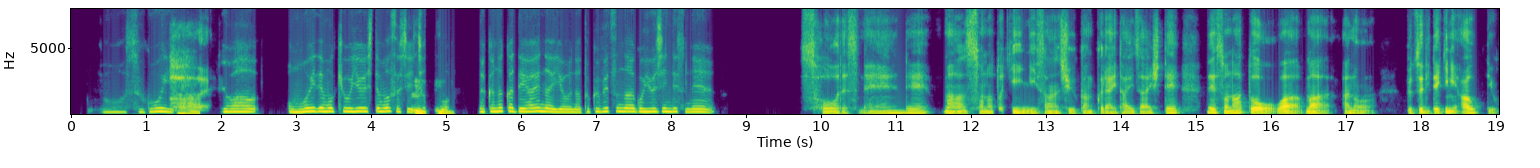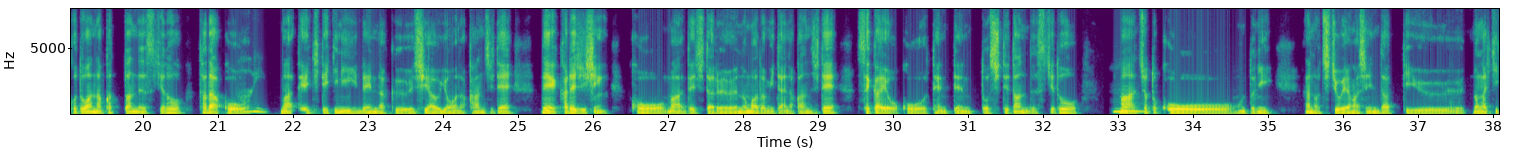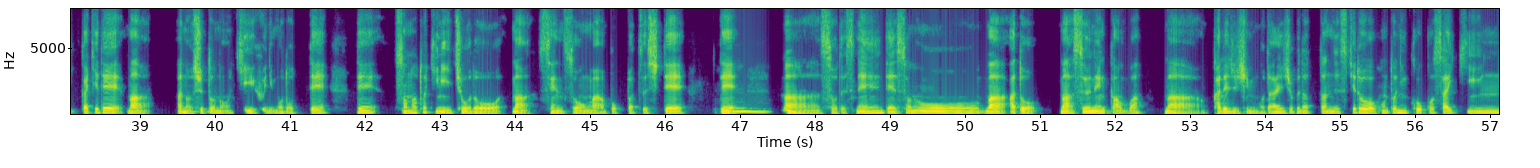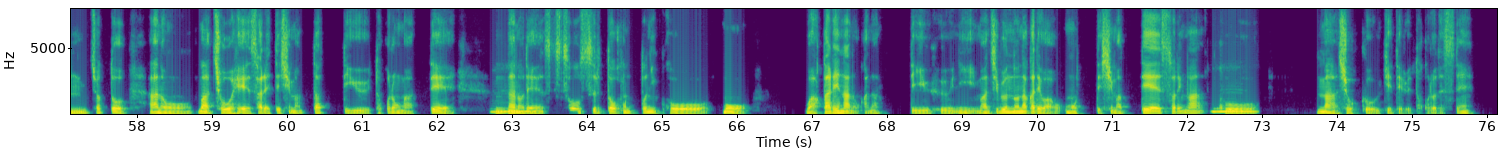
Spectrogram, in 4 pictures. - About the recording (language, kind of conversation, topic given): Japanese, advice, 別れた直後のショックや感情をどう整理すればよいですか？
- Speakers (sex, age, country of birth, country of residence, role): female, 35-39, Japan, Japan, advisor; male, 35-39, Japan, Japan, user
- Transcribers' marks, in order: other background noise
